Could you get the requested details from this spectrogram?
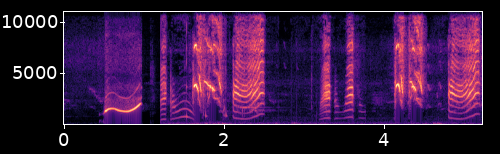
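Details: Parrot chirping: a clear whistled note that dips and rises, then a run of sharp, harmonic squawky chirps that sweep down in pitch, in quick bursts, over a low background rumble.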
